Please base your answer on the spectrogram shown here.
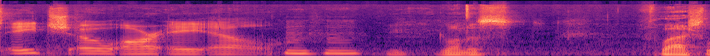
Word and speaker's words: HORAL: Oral, it's Horal.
